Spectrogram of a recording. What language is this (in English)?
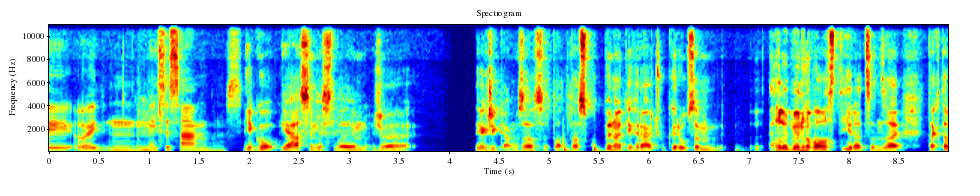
Czech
